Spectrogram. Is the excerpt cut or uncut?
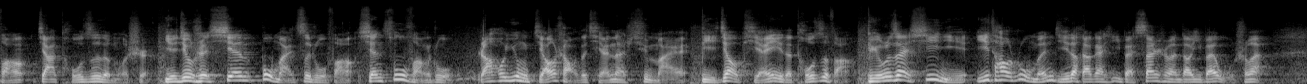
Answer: cut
